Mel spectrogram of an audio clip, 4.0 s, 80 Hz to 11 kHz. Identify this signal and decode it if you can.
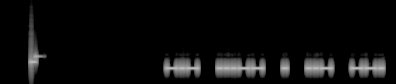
Morse code, heard as a keyed tone, about 36 wpm, spaced as for 25 wpm, 700 Hz. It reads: K3EUG
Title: USA Call Signs - 2x Character Spacing - 35wpm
